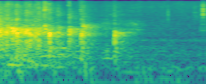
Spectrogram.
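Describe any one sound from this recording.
A young woman speaks into a microphone in a large hall.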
